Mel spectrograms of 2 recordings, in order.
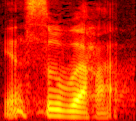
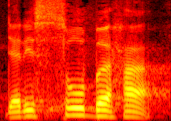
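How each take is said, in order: First: Subha said with a plain thin s like sin; the wrong thin s in subha. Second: Subha with a heavy emphatic s, slow; thick shad subha. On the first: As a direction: mistaken sin sound. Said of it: "mengira ini sin". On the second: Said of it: "Jangan sampai sama. Sod dan sin". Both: Shown as a demonstration.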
